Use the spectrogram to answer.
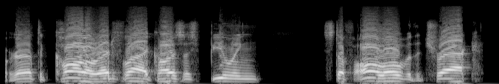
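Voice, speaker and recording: A teenage American man from Massachusetts giving casual, conversational amateur racing commentary, his voice slightly hoarse from a cough. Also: medium pitch, steady tone, moderate pace, no room sound, rough recording. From Massachusetts, United States. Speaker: race commentator.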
